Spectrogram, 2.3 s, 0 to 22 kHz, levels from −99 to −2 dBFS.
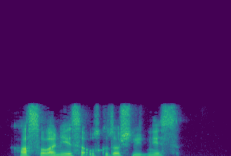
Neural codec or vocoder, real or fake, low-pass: codec, 24 kHz, 0.9 kbps, WavTokenizer, medium speech release version 1; fake; 7.2 kHz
